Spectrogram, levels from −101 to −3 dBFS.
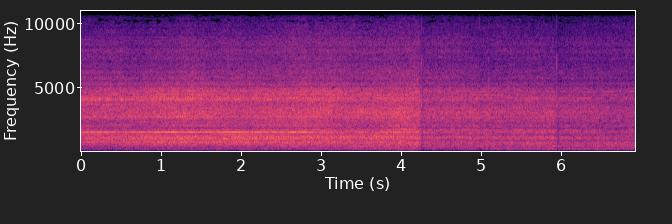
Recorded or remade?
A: recorded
